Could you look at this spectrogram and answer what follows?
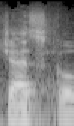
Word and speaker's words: Francesco: You said Francesco. That's a Spanish pronunciation, but Francesco would be Italian, right?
